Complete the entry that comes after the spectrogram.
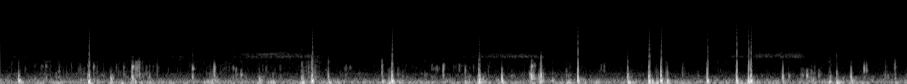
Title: Sound stomach growl and chest rub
